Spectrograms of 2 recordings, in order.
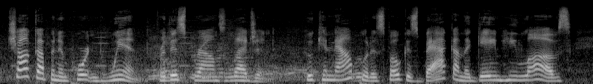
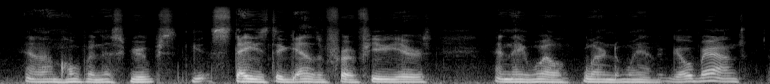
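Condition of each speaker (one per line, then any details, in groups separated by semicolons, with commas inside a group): No condition
Essential tremor; deep brain stimulation for right hand tremor; right hand tremor much improved after surgery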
